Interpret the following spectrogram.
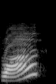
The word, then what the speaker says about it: Wah: Wah. Am I pronouncing your name correctly? Yes, that is correct. Thank you. Yeah. Yeah, it's hard to get right. People often do not get it right.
